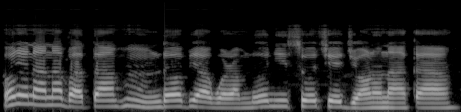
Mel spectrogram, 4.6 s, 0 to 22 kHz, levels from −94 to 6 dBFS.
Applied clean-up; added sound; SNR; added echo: none; none; none; none.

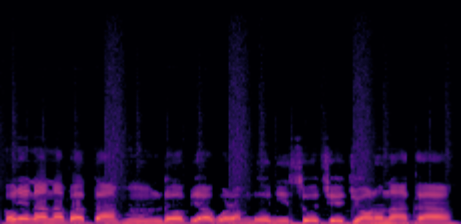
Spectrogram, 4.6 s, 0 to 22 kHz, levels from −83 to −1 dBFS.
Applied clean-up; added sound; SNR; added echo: none; Bass guitar; 14 dB; none.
